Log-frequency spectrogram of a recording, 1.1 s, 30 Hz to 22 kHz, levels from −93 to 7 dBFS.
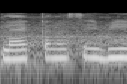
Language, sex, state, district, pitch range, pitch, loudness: Hindi, female, Chhattisgarh, Bilaspur, 230-245 Hz, 240 Hz, -14 LUFS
